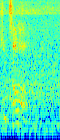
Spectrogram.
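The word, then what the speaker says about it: יטב: Just furthermore intel, for Trimus in Strong's H3190, pronounced as Yatai.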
